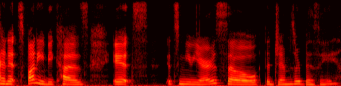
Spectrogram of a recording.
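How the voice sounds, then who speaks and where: Speaking at a very slow pace, a woman has a Canadian accent. The recording is very clean, with a silent background. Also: fairly high pitch for a woman, ordinary pitch variation. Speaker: dietitian and podcast co-host. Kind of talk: casual chat.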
